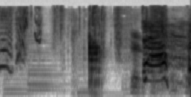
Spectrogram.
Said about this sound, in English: This, my new robotic buddy, is Fart Putty. What does it do? Watch and listen.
